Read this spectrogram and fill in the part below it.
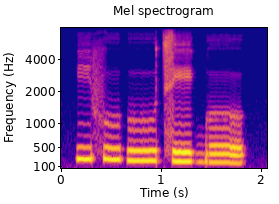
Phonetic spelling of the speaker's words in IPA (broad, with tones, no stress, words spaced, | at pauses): i˦fu˦ | uː˨t͡seː˨ɡ͡boː˨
